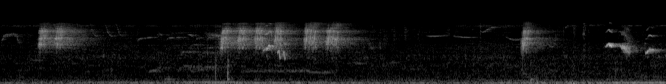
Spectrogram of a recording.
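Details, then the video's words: Oriental magpie-robin, kept and sunned each morning, singing short bursts of grating, buzzy notes in loose clusters with pauses between, ending in a few sharp whistled chirps; soft low hum behind. "Kacer gacor"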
